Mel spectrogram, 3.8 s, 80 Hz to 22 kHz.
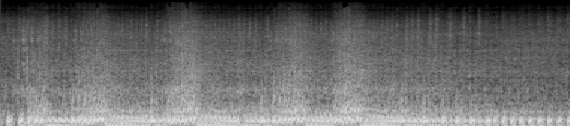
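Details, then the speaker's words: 1987 Honda 250X ATV single-cylinder, cold after sitting, choke off, after installing the camshaft and rocker arms: it revs cleanly and settles with only the normal light Honda valve tick. The earlier chatter is gone and it sounds normal. "That's the way she's supposed to sound. Absolutely. So really all I'm hearing is your normal Honda tick. And that's just normal."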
